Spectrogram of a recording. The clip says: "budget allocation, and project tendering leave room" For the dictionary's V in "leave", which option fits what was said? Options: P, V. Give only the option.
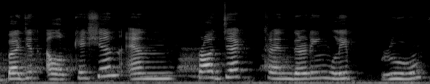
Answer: P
